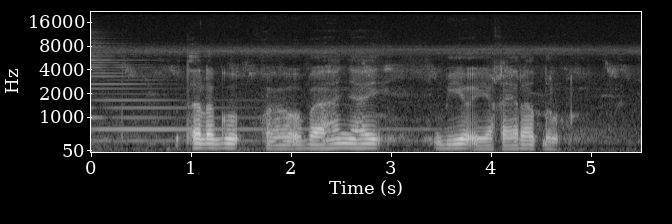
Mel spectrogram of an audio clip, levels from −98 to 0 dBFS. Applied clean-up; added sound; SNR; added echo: none; Keyboard (musical); 19 dB; none.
